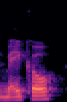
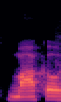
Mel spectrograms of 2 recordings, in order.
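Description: First: It is said with a Canadian accent. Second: It is said without a Canadian accent.

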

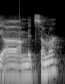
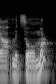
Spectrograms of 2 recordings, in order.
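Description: First: The name is said with an English pronunciation. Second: The name is said with a Swedish pronunciation.

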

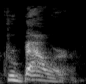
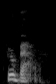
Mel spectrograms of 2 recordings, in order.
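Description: First: The stress falls on the second syllable. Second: The stress does not fall on the second syllable. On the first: The speaker calls it wrong. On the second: The speaker calls it right.

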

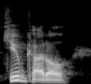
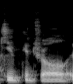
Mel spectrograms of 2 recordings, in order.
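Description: First: The ending sounds like the word 'cuddle'. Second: The ending does not sound like 'cuddle'. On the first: The speaker calls it right. "Cuddle is the right answer. It is kubectl" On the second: The speaker calls it wrong. "It is not kubectl"

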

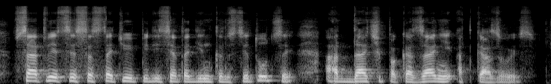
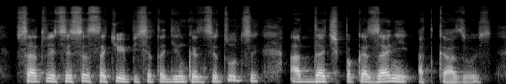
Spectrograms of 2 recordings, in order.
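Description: No difference in how they are said.

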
